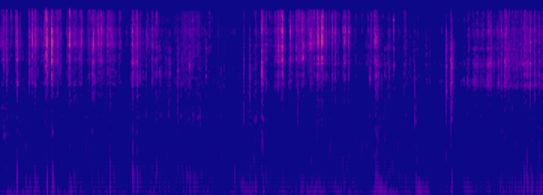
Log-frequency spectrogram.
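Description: A metal blade carves a dry, solid, translucent yellow glycerin soap bar with a grid-scored surface, breaking off crunchy crumbs. Dense, crisp scraping and crackling crunches fill the clip with bright hiss, soft low thumps, and no ringing between cuts.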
